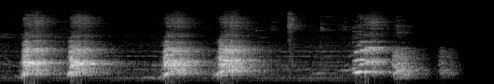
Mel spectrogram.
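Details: Skye, a 2-year-old female Siberian Husky frightened in a shelter in Pinole, California, gives a run of hoarse, harmonic barks in pairs, with a steady faint hum behind.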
